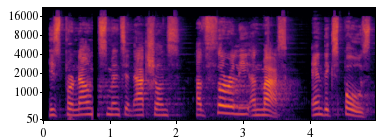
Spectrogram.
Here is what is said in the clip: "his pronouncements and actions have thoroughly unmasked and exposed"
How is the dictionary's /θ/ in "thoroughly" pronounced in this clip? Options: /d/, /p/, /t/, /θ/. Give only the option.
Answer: /θ/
